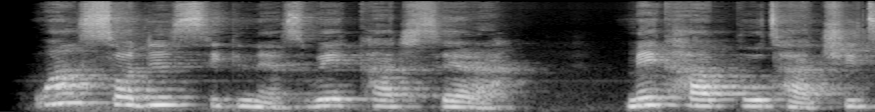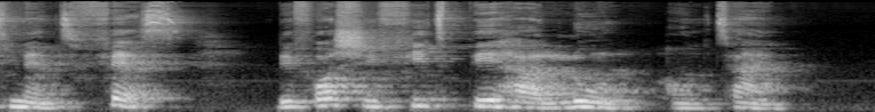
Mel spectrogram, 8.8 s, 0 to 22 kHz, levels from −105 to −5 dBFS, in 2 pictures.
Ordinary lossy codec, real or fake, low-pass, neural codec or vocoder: none; real; none; none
